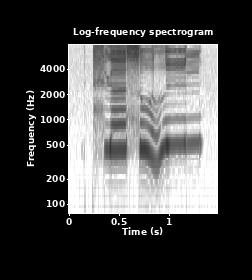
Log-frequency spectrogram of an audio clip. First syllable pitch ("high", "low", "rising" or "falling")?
high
